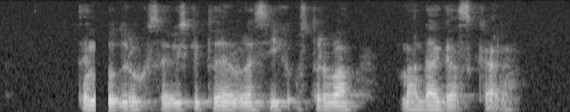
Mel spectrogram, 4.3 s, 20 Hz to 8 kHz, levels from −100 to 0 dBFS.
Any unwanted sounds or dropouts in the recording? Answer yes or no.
yes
